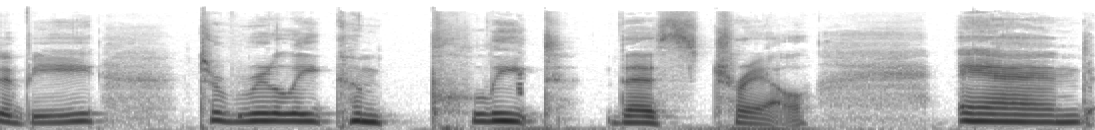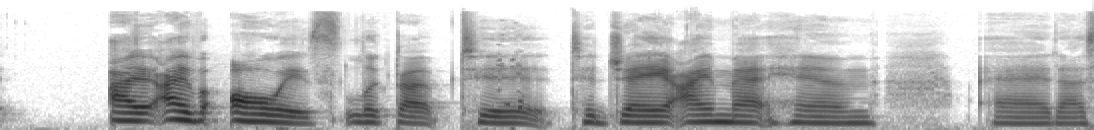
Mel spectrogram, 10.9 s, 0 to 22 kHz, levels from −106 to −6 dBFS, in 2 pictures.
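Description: Four bursts of corrupt frames decoded, at 2.60–2.62, 5.43–5.47, 7.97–8.09 and 10.13–10.19 s. Flipped bits misplace energy, giving brief chirps and blips around -30 dBFS (the 8 s burst, spanning several frames, louder; the 10.1 s burst quieter, near -40 dBFS). A spectrogram shows short vertical smears; the waveform shows small spikes.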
